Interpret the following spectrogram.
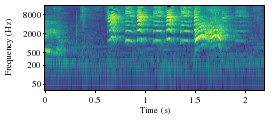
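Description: Small dogs squabbling: a high-pitched squealing whine about half a second in, then a louder, sharper yelp near the end.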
